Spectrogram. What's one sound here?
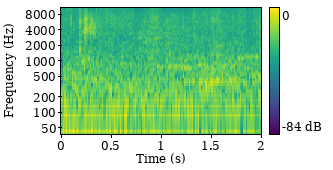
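Flames crackle and burn.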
